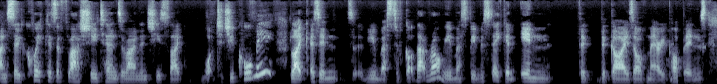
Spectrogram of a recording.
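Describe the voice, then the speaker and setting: In a dry, close recording with no echo, a man with an English accent talks at a fairly quick pace. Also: medium pitch for a man, ordinary pitch variation. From UK. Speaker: podcast host, former theme park worker. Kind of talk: casual chat.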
